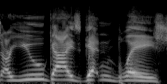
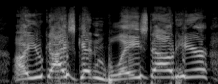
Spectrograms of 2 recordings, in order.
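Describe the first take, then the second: First: Said in the usual way. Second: Higher, louder goofy cartoon slacker; Shaggy. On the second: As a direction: impersonate the stoner sidekick. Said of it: "He's like".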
